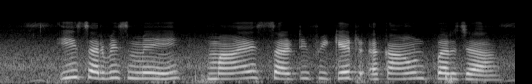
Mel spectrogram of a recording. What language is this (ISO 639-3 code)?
bho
